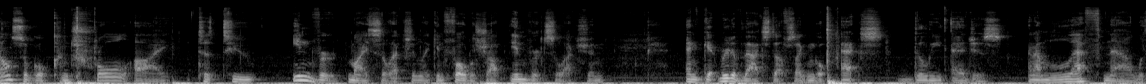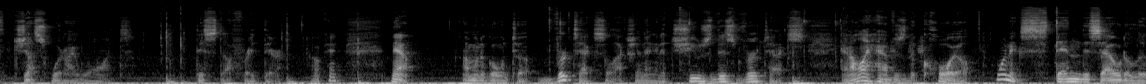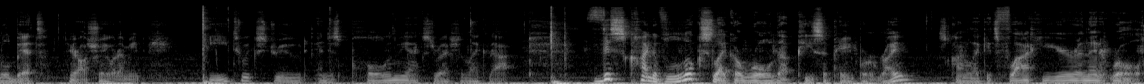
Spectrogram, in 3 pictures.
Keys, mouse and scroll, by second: 0.7 ctrl+i, 8.3 x, 13.1 a, 14.3 a, 16.9-20.9 drag, 20.9-23.2 middle drag, 25.0 e, 26.2-28.0 drag, 28.4 a.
